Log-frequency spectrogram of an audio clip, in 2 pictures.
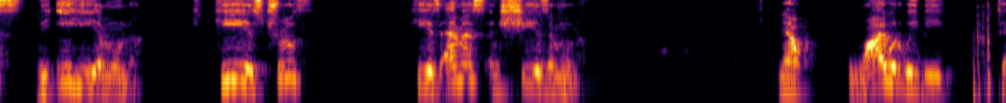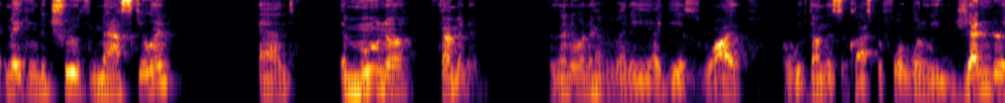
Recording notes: Zoom Class.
